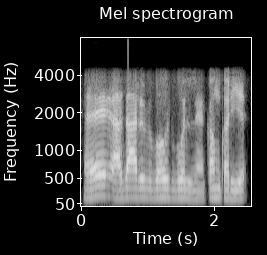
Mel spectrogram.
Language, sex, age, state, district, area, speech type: Urdu, male, 18-30, Bihar, Saharsa, rural, conversation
